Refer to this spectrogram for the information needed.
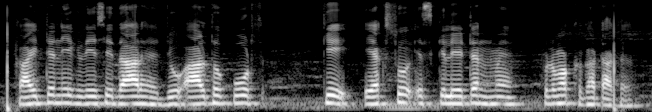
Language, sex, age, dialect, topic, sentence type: Hindi, male, 25-30, Awadhi Bundeli, agriculture, statement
